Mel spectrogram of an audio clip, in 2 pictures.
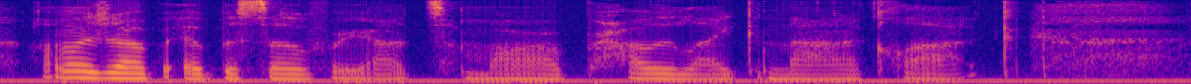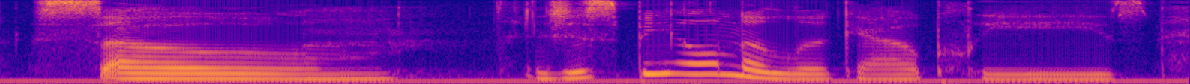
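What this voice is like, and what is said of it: Sleepy, tired-sounding voice. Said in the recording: “I'm sleepy. And I know y'all can hear it in my voice”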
